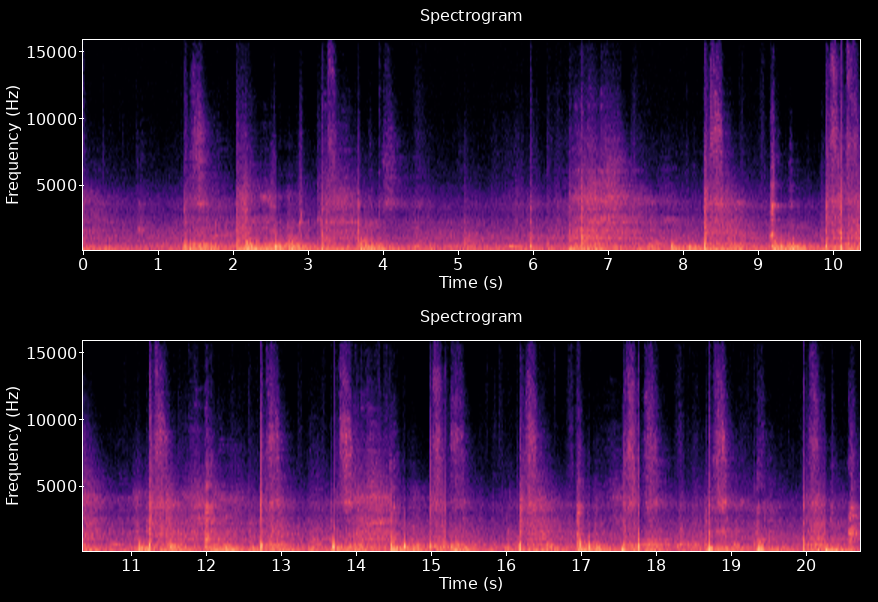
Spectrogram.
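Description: Boxing gloves smacking against a trainer's punch mitts in quick, irregular combinations of sharp hits.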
